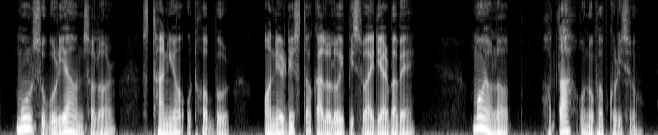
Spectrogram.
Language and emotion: Assamese, sad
